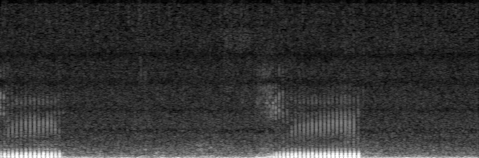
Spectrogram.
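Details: A sleeping Pekingese snores in rattling, buzzy bursts, each breath a rough vibrating rumble.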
